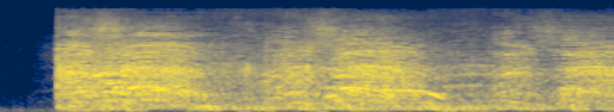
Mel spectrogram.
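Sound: crowd shouting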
